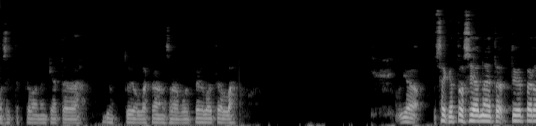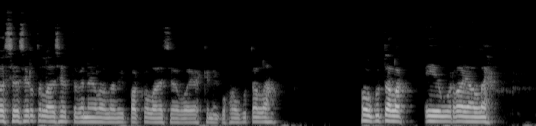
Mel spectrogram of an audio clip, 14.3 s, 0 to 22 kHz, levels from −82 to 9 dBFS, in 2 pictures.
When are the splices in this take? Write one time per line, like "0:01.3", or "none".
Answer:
0:05.3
